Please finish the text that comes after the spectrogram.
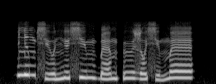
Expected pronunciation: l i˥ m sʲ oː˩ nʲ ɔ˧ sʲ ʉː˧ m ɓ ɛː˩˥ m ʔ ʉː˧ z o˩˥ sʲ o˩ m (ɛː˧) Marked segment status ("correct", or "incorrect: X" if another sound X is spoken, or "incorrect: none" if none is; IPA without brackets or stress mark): incorrect: ɛː˥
